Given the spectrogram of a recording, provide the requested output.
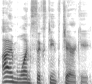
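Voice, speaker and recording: Man playing a cocky, dim detective with swooping pitch. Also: sing-song, unhurried. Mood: self-important. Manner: self-important tough talk. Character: cocky, dim-witted male police detective who talks tough. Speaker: voice actor in an audio play. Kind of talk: comedic audio drama acting.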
